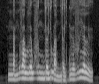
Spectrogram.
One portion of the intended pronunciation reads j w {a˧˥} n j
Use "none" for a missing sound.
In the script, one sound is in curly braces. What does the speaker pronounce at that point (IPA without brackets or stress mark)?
a˨˩˨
